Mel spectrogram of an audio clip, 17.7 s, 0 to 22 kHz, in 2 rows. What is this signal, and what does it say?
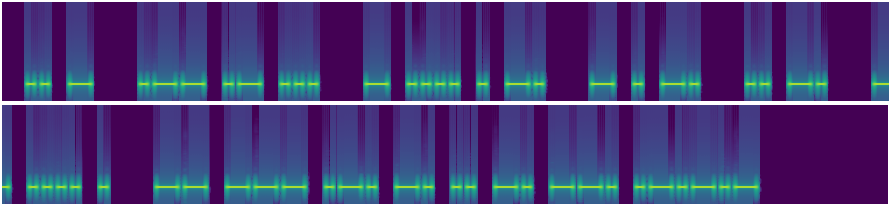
Morse code, heard as a keyed tone, about 17 wpm, 700 Hz. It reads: IT WAS THEN TEN IN THE MORNING.
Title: Sentences from Top 1000 Words - Review Part 2 - 17wpm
